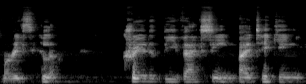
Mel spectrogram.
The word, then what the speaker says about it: Maurice Hilleman: Maurice Hilleman created, I think that's how his name is pronounced, Maurice Hilleman, created the vaccine by taking a sample from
